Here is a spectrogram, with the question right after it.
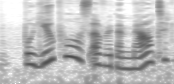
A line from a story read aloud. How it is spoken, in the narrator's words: cried the dolls and toys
